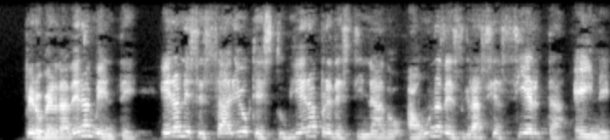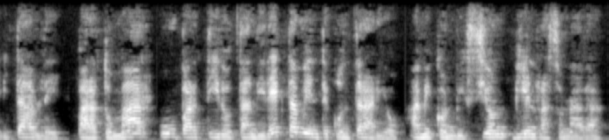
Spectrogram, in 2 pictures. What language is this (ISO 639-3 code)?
spa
